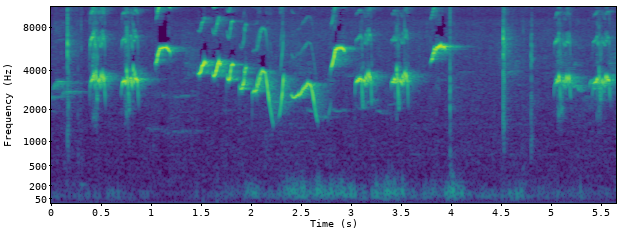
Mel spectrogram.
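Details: White-rumped shama, a cage bird, delivering a rich varied song of high whistles, quick chirps and swooping slurred notes in rapid bursts, with clicking sounds between phrases.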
